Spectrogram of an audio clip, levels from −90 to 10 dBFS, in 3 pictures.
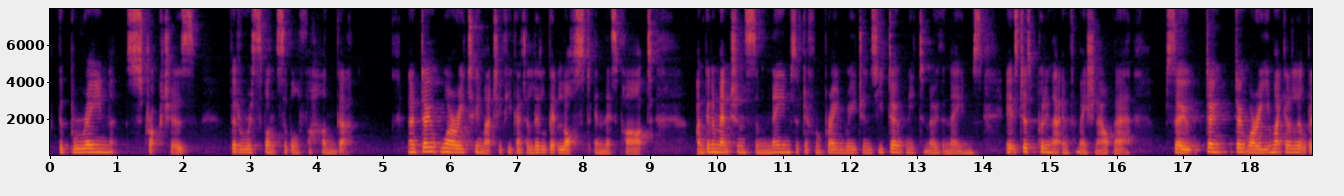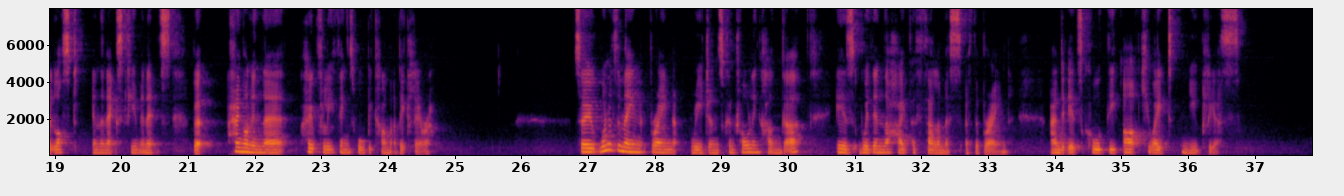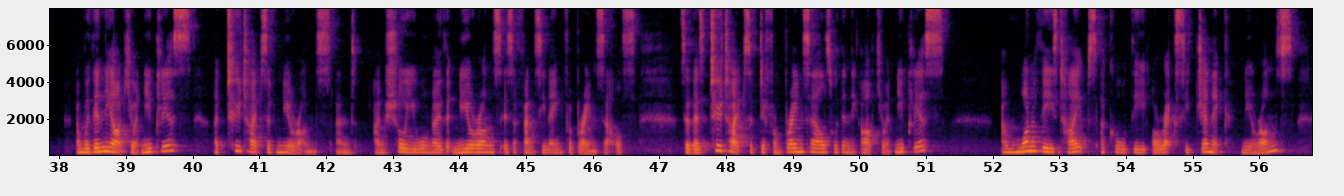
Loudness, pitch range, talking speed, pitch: -23 LUFS, 175-210 Hz, 150 wpm, 190 Hz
